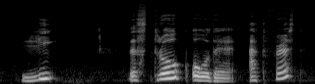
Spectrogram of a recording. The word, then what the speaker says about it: 理: This kanji's meaning is reason, and we pronounce ri.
